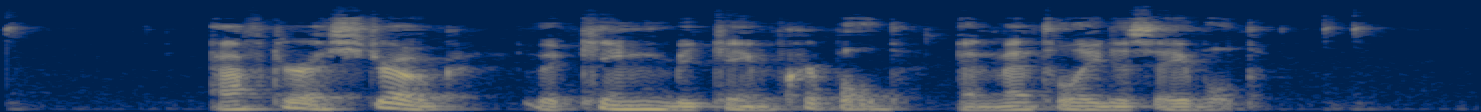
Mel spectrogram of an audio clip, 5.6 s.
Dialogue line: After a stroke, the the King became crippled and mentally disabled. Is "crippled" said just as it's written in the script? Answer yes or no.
yes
